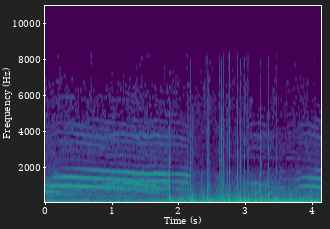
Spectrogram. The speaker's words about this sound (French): Des feux d'artifice tirés au stade national de Pékin lors du coup d'envoi de ces 24e Jeux d'hiver.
